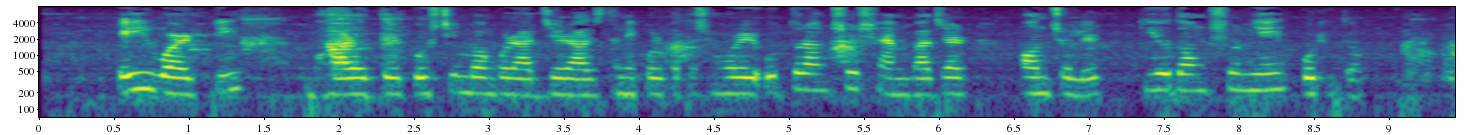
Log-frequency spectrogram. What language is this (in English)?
Bangla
